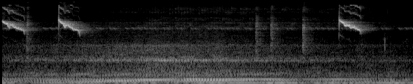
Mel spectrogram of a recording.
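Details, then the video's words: White-eye call used to stimulate other white-eyes: three thin, high notes sliding downward, two close together at the start and one near the end, over a faint low hum. "perangsang semua burung pleci"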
